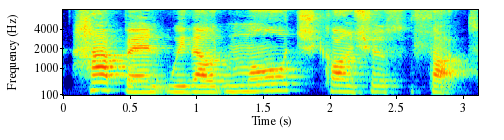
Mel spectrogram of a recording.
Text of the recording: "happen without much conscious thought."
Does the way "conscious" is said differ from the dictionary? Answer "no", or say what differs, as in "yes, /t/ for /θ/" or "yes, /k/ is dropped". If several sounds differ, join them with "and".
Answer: no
